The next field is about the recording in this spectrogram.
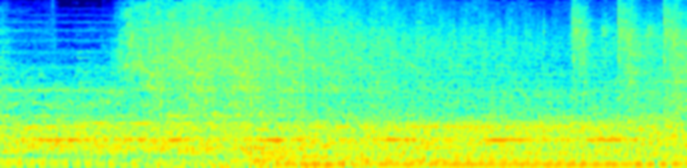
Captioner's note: slicing noises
